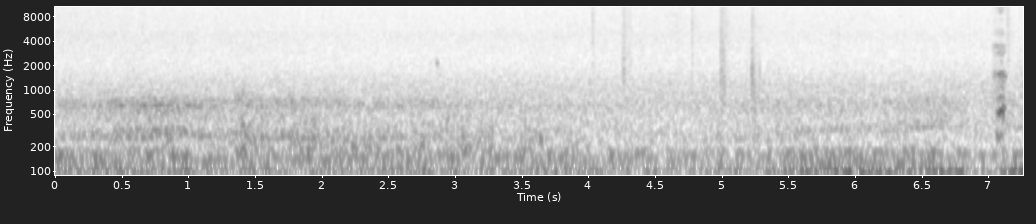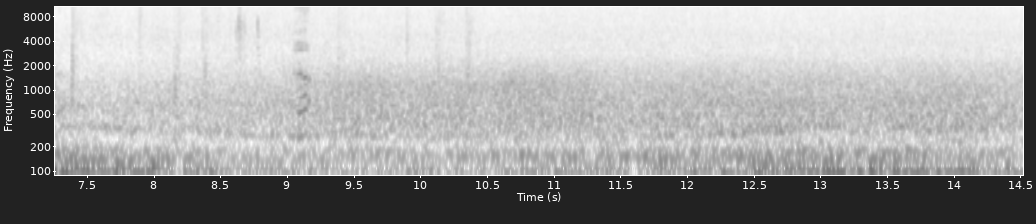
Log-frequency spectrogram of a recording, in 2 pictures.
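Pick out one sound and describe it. Wind roars steadily outdoors.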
